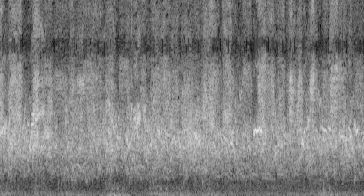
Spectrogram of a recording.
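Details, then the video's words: Contented budgies chirp in a busy chorus, bright soft tweets and chips running on continuously, with a few clear short whistles standing out above the chatter. "Budgies Chirping Sound | Australian budgies Singing sound"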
